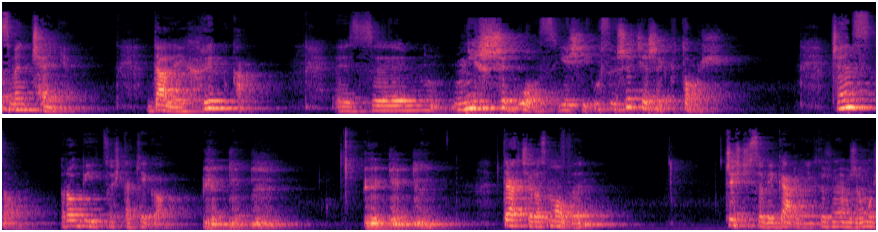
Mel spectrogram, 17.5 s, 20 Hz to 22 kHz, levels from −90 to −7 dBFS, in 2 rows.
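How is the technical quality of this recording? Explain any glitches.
From 3.79 s to 7.79 s the treble abruptly vanishes above 12.2 kHz and the sound turns thinner, then recovers without a gap. This is an adaptive stream at a lower bitrate, which fits a switch from 64 to 16 kbit/s Opus while the connection slowed.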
